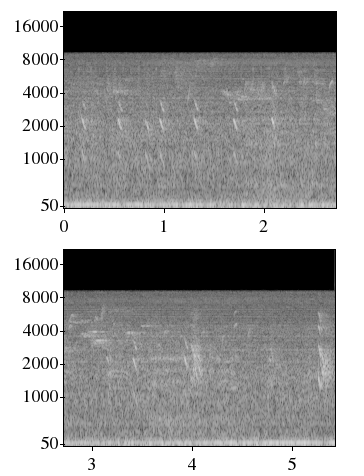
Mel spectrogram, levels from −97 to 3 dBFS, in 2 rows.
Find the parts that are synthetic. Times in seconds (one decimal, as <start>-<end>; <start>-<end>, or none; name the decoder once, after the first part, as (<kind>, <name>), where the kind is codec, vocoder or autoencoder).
0.0-0.8 (vocoder, BigVGAN v2)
